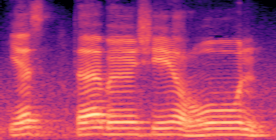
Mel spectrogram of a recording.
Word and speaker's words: يستبشرون: യസ്തബ്ശിറൂൻ. ബാഇൻ്റെ സുക്കൂൻ ഖൽഖല നൽകി ശബ്ദം ചലിപ്പിച്ച് ഖൽഖല സൂറ നൽകി വ്യക്തമാക്കേണ്ടതാണ്. യസ്തബ്ശിറൂൻ. റാഇന് തഫ്ഖീം കൊടുക്കണം, തടിപ്പിച്ച് ഓതണം. ഖുലില്ലാഹുമ്മ ഖാഫ് തഫ്ഖീം ചെയ്യുക.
